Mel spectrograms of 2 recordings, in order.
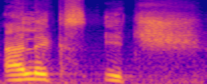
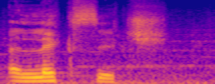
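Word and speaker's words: Alexich: And I got a lot of flack from, it's Alex Itch. Apparently there's a small pause instead of Alexic, but whatever, it doesn't matter.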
